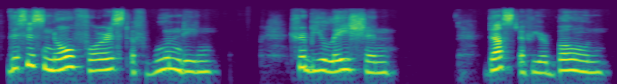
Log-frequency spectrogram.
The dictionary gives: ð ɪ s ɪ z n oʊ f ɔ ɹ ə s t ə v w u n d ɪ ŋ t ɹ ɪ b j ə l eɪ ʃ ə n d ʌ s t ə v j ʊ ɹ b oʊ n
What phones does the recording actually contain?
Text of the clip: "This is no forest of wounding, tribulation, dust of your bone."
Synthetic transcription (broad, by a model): ð ɪ s ɪ z n oʊ f ɔ ɹ ə s t ə v w u n d ɪ ŋ t ɹ ɪ b j ə l eɪ ʃ ə n d ʌ s t ə v j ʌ ɹ b oʊ n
